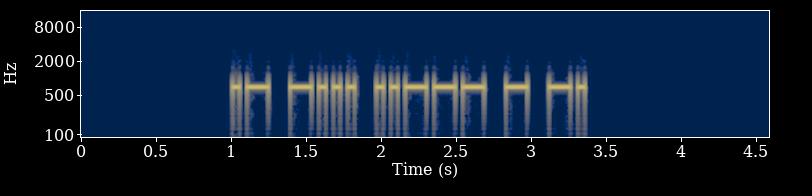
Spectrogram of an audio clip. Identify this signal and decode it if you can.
Morse code, heard as a keyed tone, about 25 wpm, 700 Hz. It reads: AB2TN
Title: USA Call Signs - 5 Characters - 4x Character Spacing - 25wpm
